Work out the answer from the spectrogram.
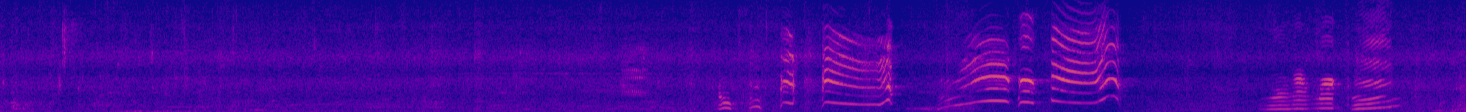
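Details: Parrot talking: after several seconds of hiss and background murmur, a series of squeaky, bending, speech-like syllables in two short bursts, with steady background noise throughout.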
